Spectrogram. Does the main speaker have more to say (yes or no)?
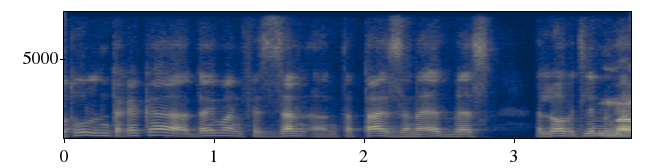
yes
